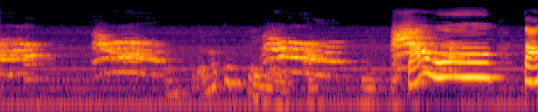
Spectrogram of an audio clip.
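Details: Pet cats talking indoors: several drawn-out, wavering meows, the last one higher and rising then falling, with a short murmur between calls.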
